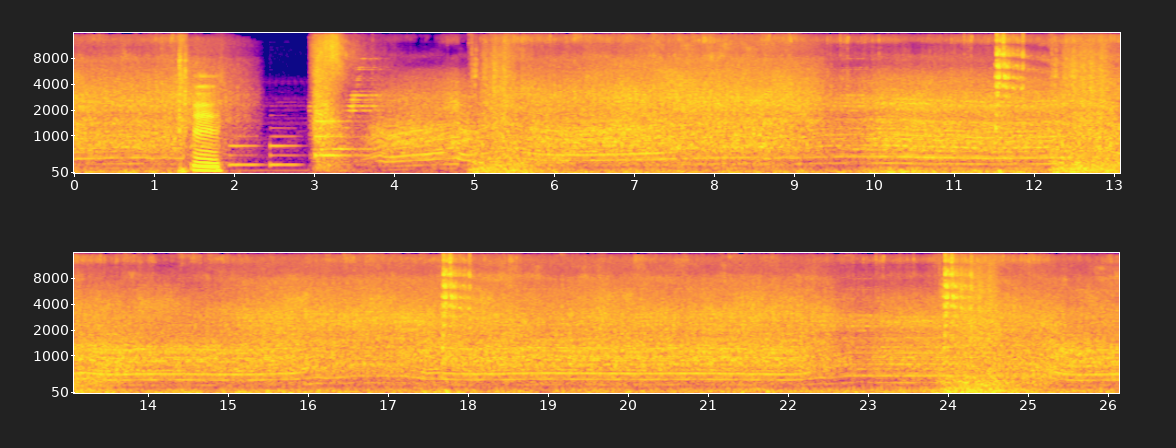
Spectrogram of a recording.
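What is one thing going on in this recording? Tyres hiss and skid on the track.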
